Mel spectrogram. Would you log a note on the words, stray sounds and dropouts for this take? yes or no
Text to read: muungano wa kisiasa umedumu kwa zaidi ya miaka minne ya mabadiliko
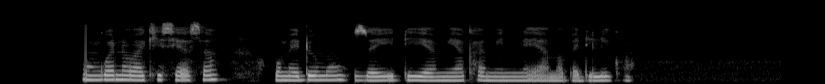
yes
